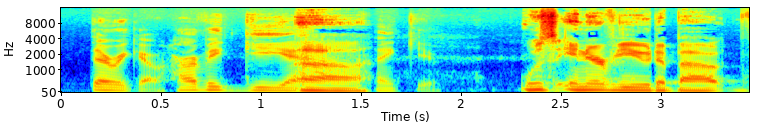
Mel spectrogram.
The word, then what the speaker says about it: Guillén: I never pronounce his name right. There we go. Harvey Guillén.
